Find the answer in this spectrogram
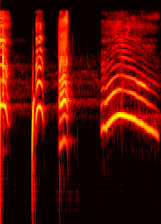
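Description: Squeaky, high-pitched nonsense vocalizations of cartoon bird characters: a quick rising squeak at the start, two short chirps, then a long call that rises and falls near the end.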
